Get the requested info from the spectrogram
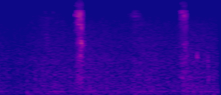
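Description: Near silence with two faint short clicks about a second apart.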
